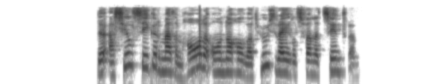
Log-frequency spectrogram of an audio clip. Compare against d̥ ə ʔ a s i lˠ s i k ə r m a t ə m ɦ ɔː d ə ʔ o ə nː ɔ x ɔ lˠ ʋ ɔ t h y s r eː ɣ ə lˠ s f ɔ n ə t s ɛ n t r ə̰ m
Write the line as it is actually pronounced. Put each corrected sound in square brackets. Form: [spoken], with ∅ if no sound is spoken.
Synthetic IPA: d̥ ə ʔ a s i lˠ s i k ə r m a t ə m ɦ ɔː d ə ʔ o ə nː ɔ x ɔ lˠ ʋ ɔ t h y s r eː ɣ ə lˠ s f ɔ n ə t s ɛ n t r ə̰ m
